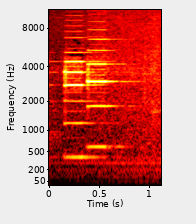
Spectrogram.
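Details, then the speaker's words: Anaesthesia machine check: oxygen pipeline disconnected with oxygen, nitrous oxide and air flows at mid range; brief two-tone electronic chime of the oxygen supply failure alarm. "disconnect the oxygen pipeline see that nitrous oxide and oxygen flows reduce consistently but oxygen flow comes down the last airflow continues and oxygen failure alarm should go off"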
